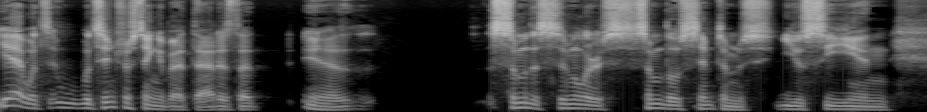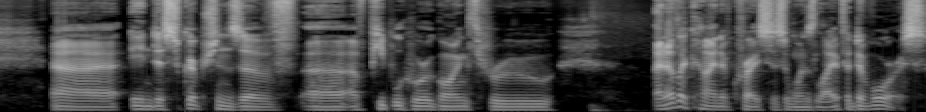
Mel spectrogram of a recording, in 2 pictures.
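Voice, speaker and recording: A man's very deep, low voice at a moderate pace with ordinary pitch variation, on a very clean recording with a silent background. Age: 40s. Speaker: podcast co-host, cognitive scientist. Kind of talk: casual chat. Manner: halting.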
